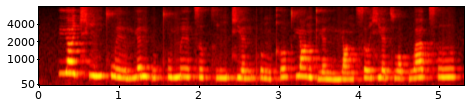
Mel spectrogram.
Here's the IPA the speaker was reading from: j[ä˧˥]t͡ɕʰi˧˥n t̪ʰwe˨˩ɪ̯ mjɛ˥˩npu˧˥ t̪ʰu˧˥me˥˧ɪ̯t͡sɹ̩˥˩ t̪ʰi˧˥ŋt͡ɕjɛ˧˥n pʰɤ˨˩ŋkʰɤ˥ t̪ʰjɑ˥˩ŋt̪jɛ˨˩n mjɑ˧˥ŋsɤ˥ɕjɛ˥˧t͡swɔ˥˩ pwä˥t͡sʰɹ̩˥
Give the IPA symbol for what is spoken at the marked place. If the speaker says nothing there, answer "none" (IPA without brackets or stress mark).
ä˥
